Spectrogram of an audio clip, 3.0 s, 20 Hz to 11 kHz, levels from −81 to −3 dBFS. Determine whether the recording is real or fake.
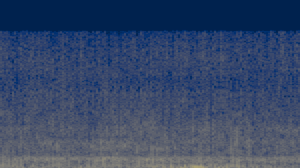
fake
